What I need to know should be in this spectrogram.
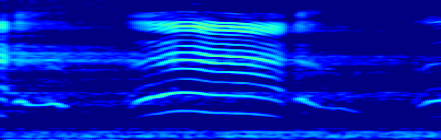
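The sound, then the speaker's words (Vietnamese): Newborn babies cry in faint, thin wails: one long, arching cry fills the middle, with shorter cries before and after it over a low, steady rumble. “Tiếng khóc của những đứa trẻ sơ sinh cứ như vậy vang lên rõ mồn một trong tâm trí của Châu.”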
